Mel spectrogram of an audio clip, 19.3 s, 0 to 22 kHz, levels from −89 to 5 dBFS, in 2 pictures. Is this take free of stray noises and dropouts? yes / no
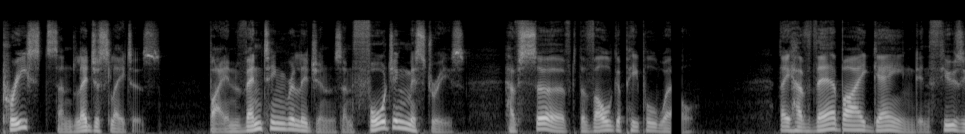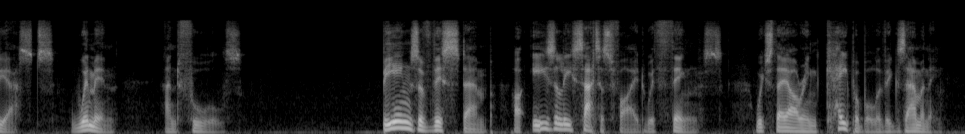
no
